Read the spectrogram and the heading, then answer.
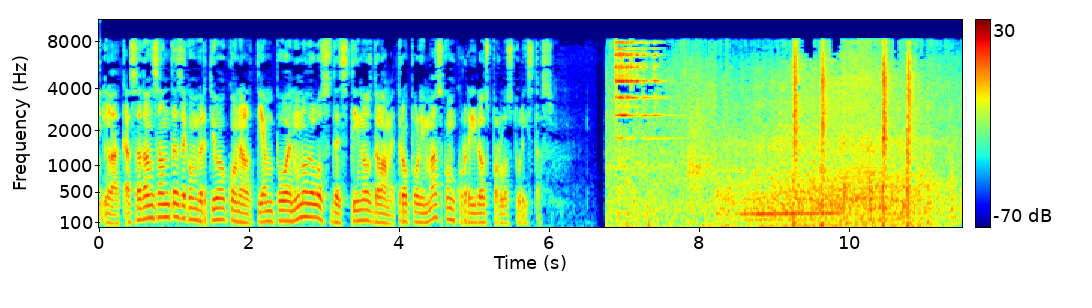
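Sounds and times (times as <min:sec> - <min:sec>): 
speech: 0:00.0 - 0:06.4
tram rolling along its rails: 0:06.8 - 0:11.5.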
